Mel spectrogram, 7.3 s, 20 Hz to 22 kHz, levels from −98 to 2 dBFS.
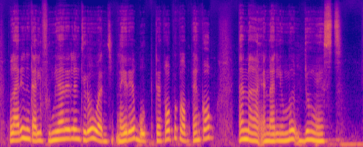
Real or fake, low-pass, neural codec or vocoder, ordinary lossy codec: fake; none; codec, 44.1 kHz, 1.7 kbps, Pupu-Codec; none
